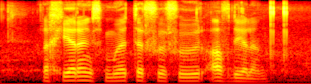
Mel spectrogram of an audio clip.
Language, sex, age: Afrikaans, male, 19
